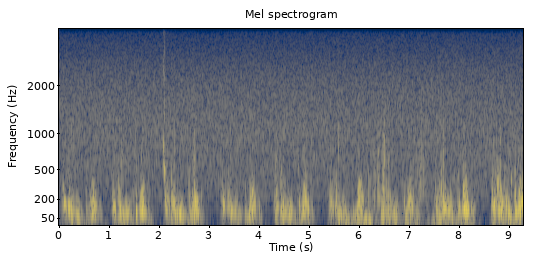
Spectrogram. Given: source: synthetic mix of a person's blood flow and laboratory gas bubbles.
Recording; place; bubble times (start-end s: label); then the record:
Doppler ultrasound of blood flow; precordium
2.06-2.15 s: bubbles
From the record:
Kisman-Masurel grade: 113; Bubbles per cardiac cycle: 1 to 2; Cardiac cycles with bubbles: 1 to 10%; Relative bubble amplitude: loud (0.450 to 0.775); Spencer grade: 1 (occasional bubble signal discernible with the cardiac motion signal, with majority of cardiac periods free of bubbles); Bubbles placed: only in the low amplitude regions of the cardiac cycle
